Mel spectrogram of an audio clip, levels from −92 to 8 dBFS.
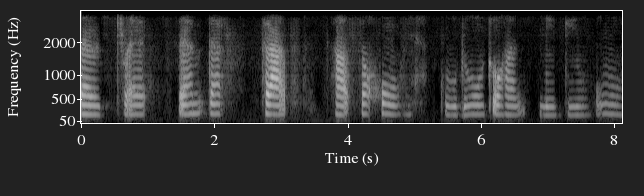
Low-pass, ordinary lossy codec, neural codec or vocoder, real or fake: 3.6 kHz; none; codec, 16 kHz, 1.1 kbps, Voila-Tokenizer; fake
